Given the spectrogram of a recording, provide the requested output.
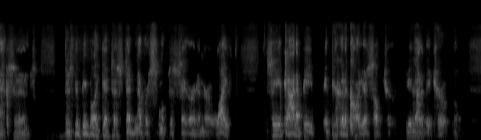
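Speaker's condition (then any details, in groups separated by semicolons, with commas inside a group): Laryngectomy; speaks with electrolarynx held to throat, rarely out of breath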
